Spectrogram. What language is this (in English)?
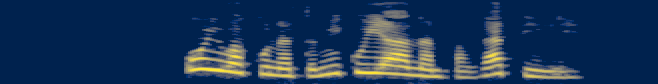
Chiquián Ancash Quechua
